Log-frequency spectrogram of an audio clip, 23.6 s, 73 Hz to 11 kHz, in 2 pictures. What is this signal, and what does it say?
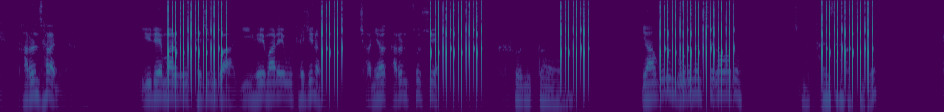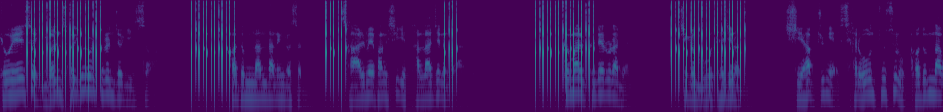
Pulse dialling, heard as clicks on a phone line, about 10 pulses a second, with speech in Korean. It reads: 8 3 7 4 0 7 0 6 3 2 8 0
